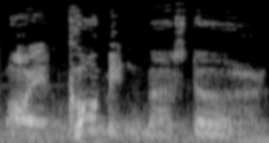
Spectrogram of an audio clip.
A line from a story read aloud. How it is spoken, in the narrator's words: roared the ape-like brute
